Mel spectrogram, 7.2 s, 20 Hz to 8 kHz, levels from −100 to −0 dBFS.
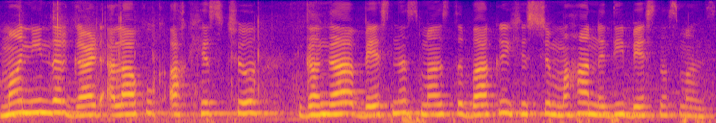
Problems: constant background noise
